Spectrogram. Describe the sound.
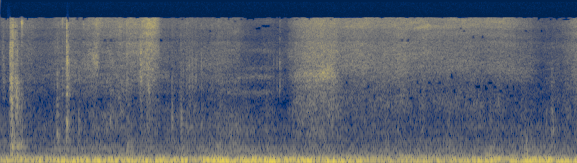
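Motorist's car passing by: a continuous low road rumble with a broad, windy rush that swells slightly in the middle, alone without talk.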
